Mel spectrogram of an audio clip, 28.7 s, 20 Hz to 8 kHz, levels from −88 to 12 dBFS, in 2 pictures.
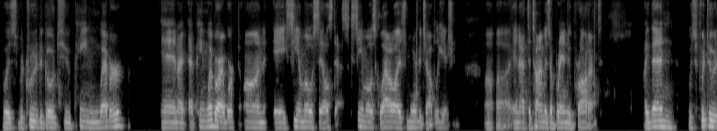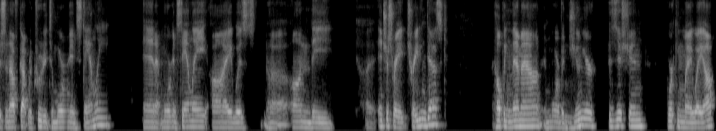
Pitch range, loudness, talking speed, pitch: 115-140 Hz, -27 LUFS, 150 wpm, 125 Hz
